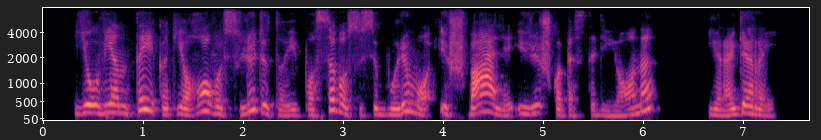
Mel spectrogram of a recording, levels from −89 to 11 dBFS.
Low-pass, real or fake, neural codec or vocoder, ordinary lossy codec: 7.2 kHz; real; none; Opus, 16 kbps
